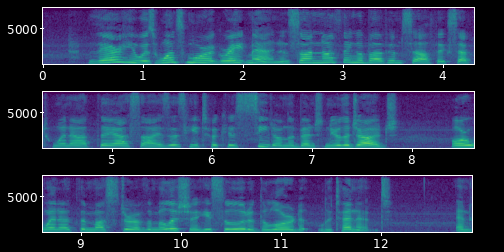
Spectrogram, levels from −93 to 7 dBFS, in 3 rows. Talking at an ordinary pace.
Yes: average, 190 wpm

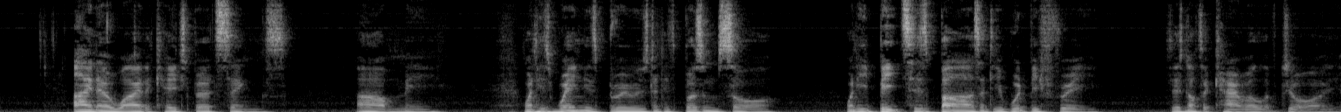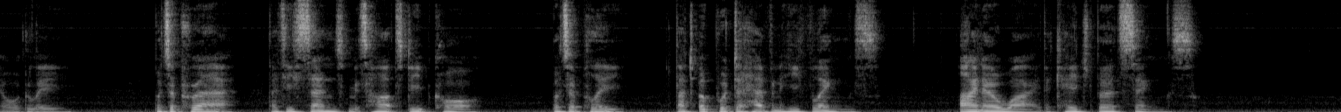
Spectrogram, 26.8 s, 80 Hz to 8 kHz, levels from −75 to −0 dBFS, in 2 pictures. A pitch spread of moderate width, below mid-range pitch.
No: narrow, 1.9 semitones; low, 105 Hz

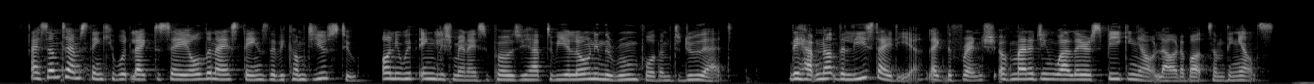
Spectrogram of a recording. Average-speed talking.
No: fast, 245 wpm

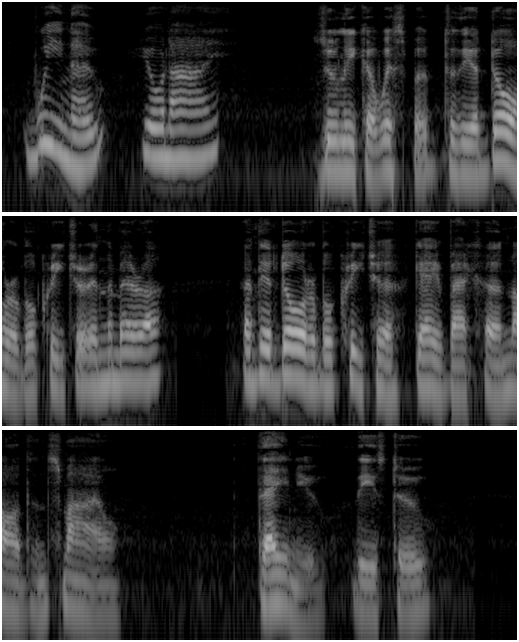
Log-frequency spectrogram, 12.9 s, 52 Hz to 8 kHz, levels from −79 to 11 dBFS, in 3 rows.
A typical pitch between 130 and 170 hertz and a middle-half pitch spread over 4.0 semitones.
Yes: medium, 140 Hz; average, 5.3 semitones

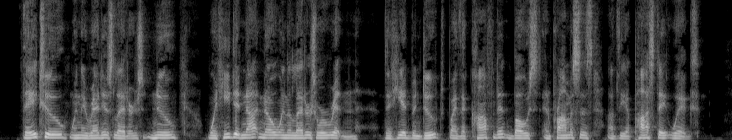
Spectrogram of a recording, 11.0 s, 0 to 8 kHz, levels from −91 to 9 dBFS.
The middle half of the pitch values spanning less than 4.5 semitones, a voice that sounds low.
No: narrow, 2.4 semitones; medium, 145 Hz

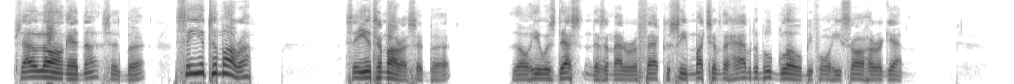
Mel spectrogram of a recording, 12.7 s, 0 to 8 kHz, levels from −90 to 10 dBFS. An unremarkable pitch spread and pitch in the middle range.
No: average, 4.8 semitones; low, 130 Hz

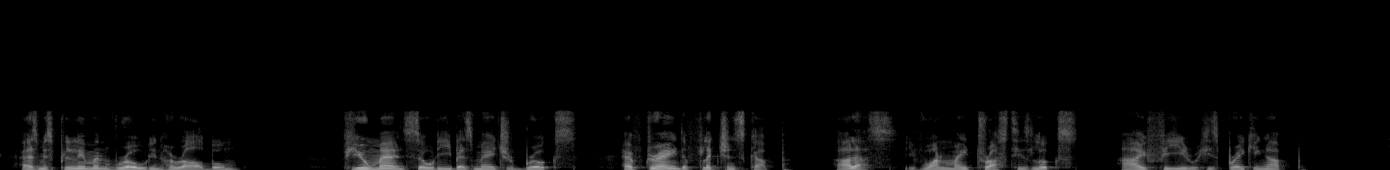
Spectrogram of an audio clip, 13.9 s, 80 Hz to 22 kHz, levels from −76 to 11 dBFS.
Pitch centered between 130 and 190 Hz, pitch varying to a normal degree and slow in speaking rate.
Yes: medium, 140 Hz; average, 3.0 semitones; slow, 130 wpm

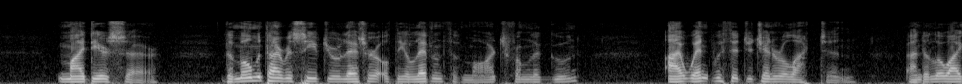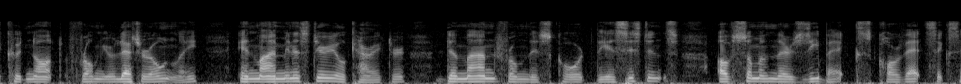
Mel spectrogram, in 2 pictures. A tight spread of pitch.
Yes: narrow, 2.3 semitones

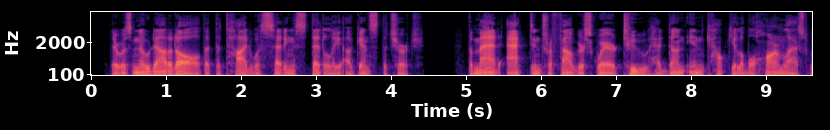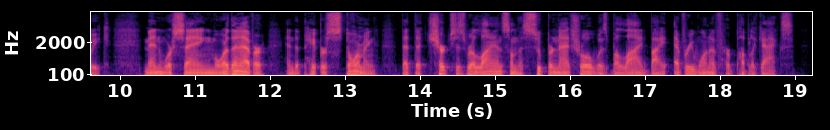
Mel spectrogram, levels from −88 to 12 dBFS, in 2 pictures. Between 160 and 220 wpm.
Yes: average, 170 wpm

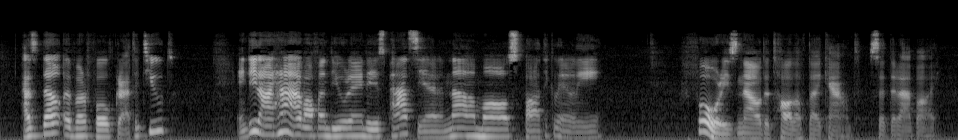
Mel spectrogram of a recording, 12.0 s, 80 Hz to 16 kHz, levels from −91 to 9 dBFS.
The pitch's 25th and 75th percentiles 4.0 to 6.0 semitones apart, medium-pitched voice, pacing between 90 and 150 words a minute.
Yes: average, 4.5 semitones; medium, 155 Hz; average, 140 wpm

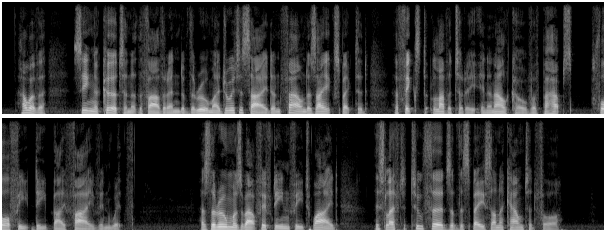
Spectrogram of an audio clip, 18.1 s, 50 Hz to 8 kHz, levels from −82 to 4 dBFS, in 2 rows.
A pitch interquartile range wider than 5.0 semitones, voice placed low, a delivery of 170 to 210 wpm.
Yes: wide, 5.5 semitones; low, 115 Hz; average, 175 wpm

